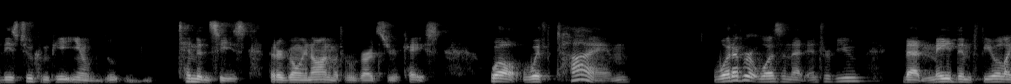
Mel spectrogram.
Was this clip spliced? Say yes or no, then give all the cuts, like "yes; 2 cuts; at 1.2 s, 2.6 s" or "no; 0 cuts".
no; 0 cuts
